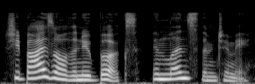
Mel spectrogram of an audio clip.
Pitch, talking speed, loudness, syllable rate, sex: 230 Hz, 260 wpm, -14 LUFS, 4.7 syllables/s, female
